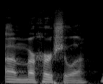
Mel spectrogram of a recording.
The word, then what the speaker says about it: Mahershala: Mahershala.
